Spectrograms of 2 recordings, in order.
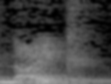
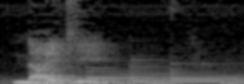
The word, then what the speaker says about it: Nike: Next one is usually we pronounce it नाइक, बट नाइक की जगह हमें इसे प्रोनाउंस करना है Nike, Nike.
